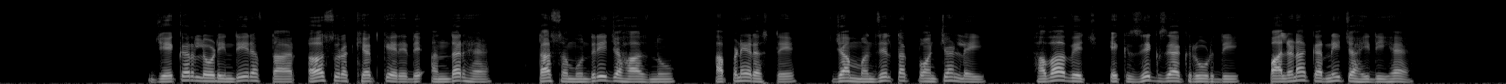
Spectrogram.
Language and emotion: Punjabi, neutral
